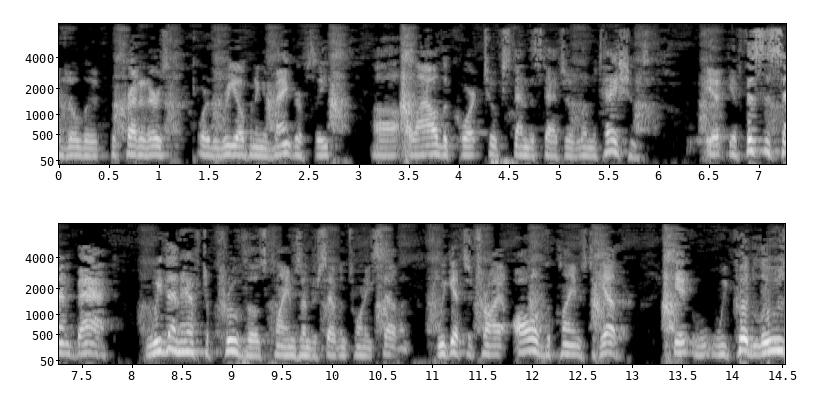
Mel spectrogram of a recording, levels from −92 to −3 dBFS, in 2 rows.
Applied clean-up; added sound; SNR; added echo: classical method Wiener filter.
